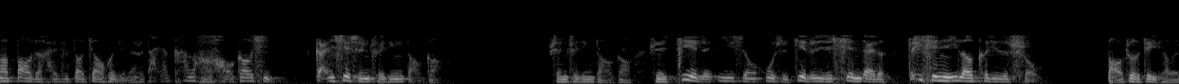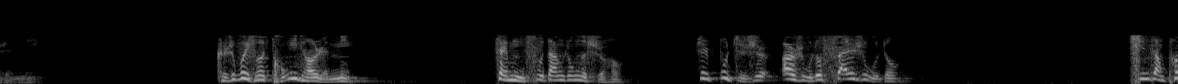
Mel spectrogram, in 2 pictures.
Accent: New York, United States; 纽约州，我来自纽约州

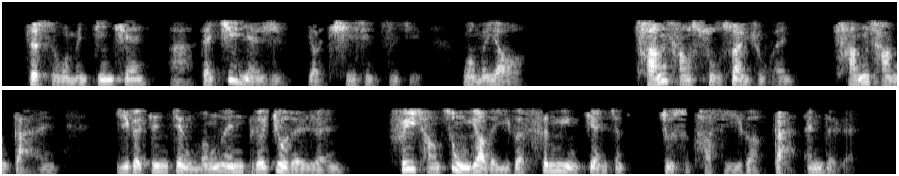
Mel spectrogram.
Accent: Yantai, Shandong, China; 我回顾了在我的家乡烟台

